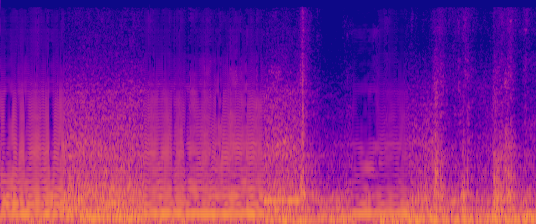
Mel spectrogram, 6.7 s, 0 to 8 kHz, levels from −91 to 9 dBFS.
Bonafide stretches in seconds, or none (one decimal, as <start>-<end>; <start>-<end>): 0.8-1.8; 3.3-4.4; 5.1-6.7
